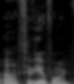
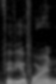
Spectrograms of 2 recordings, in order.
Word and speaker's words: Fivio Foreign: Fivio Foreign. – Fivio Foreign.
